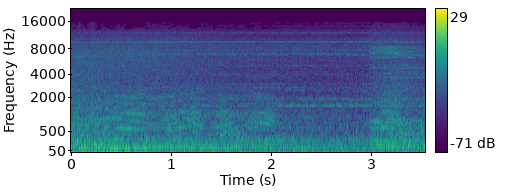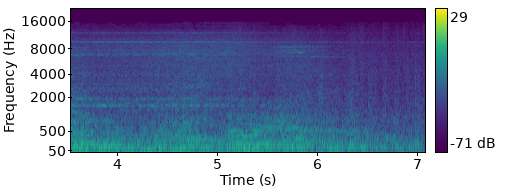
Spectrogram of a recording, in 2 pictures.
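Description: A shimmering magical chime rings and slowly fades.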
